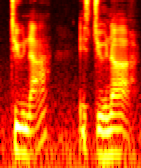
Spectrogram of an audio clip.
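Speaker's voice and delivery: usual speaking voice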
